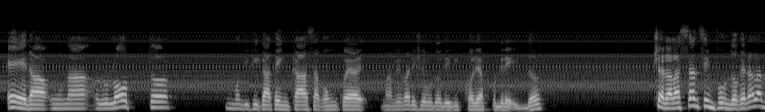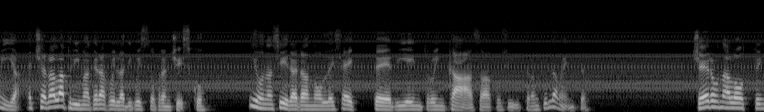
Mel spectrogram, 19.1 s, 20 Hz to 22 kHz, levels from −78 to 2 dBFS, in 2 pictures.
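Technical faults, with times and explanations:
Throughout, timecode bleed: linear timecode leaking in from a neighbouring track or cable adds a chirping warble about 20 dB below the speech, flipping between tones near 1 kHz and 2 kHz at a rhythm that fits 24-frame code. On a spectrogram, two steady bands sit behind every phrase and pause.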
